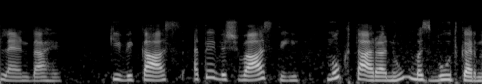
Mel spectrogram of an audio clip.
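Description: Overdone noise removal runs through the whole recording: a noise reducer set far too aggressively shuts off individual frequency bands whenever they sit close to its noise estimate, taking quieter parts of the speech with them. The background drops and breaks up into twinkling specks.

Automatic gain rising starts at 0.05 s and continues to 4.82 s: the gain control judged the input too quiet and kept raising its level, so speech and background swell together steadily over several seconds. The call microphone processing caps the audio at 8 kHz.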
